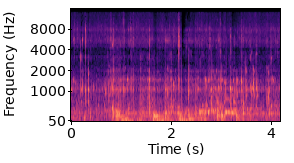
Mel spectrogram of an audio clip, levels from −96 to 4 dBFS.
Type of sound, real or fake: real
